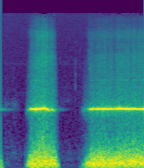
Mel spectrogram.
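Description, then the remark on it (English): Two breathy whistling bursts at one flat, unwavering pitch: a short one, a brief gap, then a longer blast that runs to the end. Loud and airy rather than melodic. “That's a terrible whistle.”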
